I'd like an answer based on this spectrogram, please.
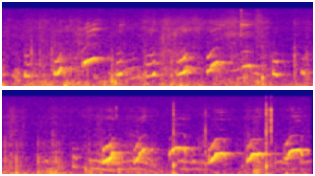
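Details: Twelve-day-old White Swiss Shepherd puppies, eyes newly opening, utter rapid, repeated short whimpers, each a quick upward-bending squeak, about three or four a second, with a faint background hiss.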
